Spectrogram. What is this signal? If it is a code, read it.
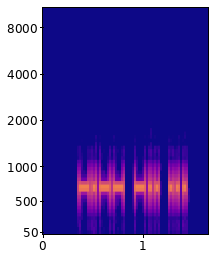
Morse code, heard as a keyed tone, about 36 wpm, 700 Hz. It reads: YDS
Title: USA Call Sign Postfixes - 3 Letters 35wpm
